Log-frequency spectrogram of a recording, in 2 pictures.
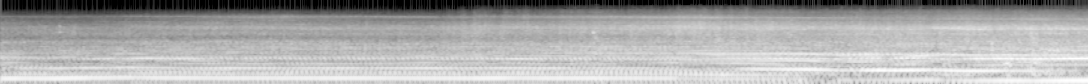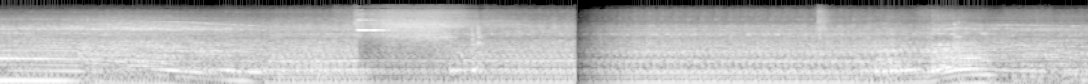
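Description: Mack semi truck's diesel engine running, its pitch shifting and dropping partway through, with a short burst of air hiss about twenty seconds in.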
